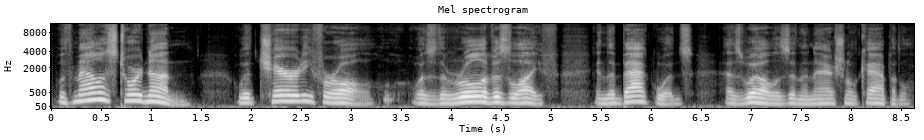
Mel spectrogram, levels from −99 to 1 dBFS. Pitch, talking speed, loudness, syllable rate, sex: 150 Hz, 165 wpm, -17 LUFS, 4.7 syllables/s, male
